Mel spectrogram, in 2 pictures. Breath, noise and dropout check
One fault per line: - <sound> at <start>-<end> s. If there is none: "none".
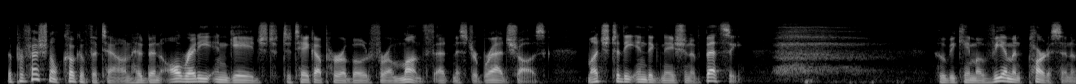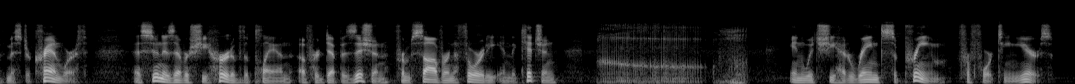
- sigh at 7.7-9.1 s
- breath at 16.7-18.3 s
